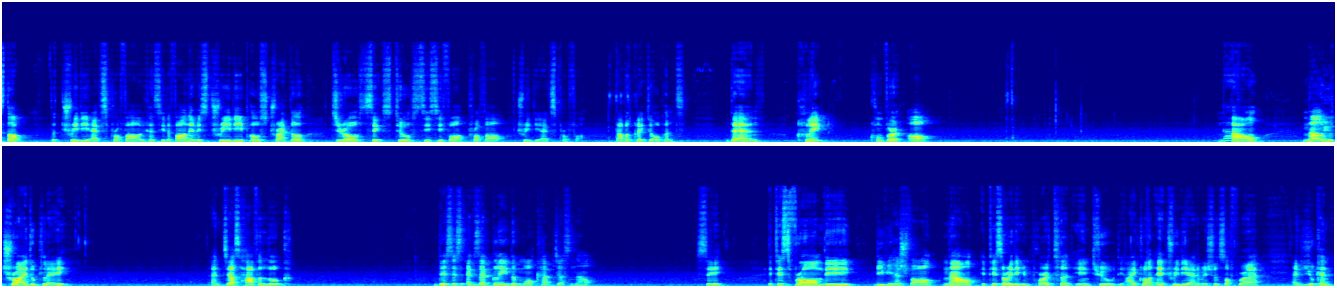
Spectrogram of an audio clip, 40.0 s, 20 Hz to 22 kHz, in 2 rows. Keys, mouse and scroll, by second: 4.3-4.9 drag, 8.3 click, 8.4 click, 9.1 click, 9.2 click, 15.1-20.4 drag, 15.6 middle click, 21.1 click, 24.4-26.4 drag, 30.9-31.5 drag, 31.5-35.0 drag, 35.8 click, 36.9-37.5 drag, 37.4-38.4 typing, 37.7 click.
